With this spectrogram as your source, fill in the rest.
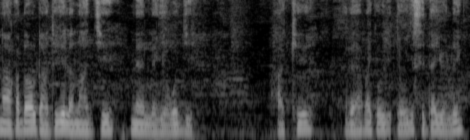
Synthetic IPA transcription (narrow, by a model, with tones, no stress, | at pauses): na˨ka˦dɔ˦lta˨d͡ʒo˦je˦la˨na˨d͡ʒi˦nɛ˦le˨ke˨wo˦d͡ʒi˨ | a˨kʰe˦˨ | ɾɛ˨hɾa˦kte˨wo˦d͡ʒi˦si˨da˦jo˨lɪ˦ŋ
